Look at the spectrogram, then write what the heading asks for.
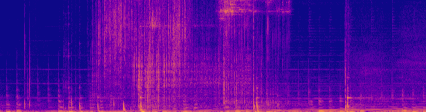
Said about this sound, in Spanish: Están vertiendo sobre una mesa un montón de monedas, de joyas y también un vaso. El Santo Grial.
